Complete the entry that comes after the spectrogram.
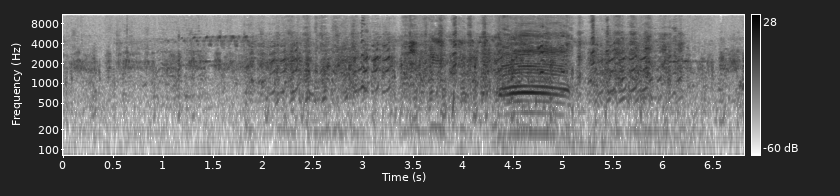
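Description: A sheep bleats once, loud and drawn out, about four seconds in. Behind it runs a busy background of many smaller animal calls.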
